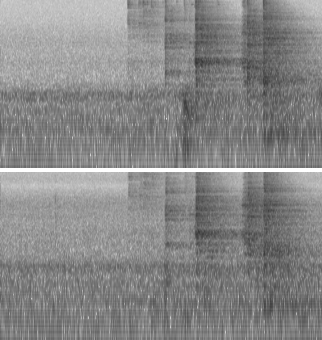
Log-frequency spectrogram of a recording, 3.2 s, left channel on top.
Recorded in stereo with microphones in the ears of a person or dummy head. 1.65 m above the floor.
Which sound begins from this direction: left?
Keys jangling, at 1.3 s.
